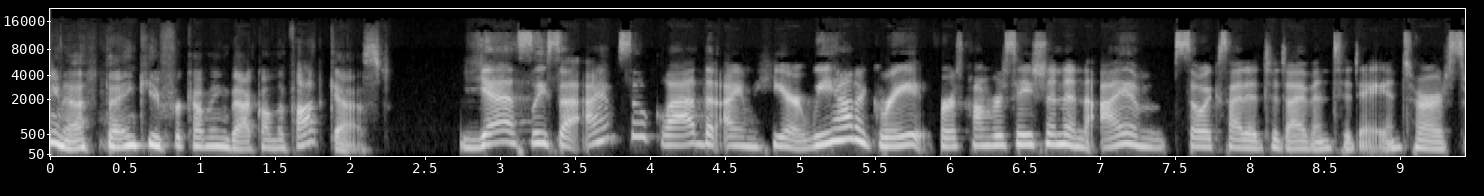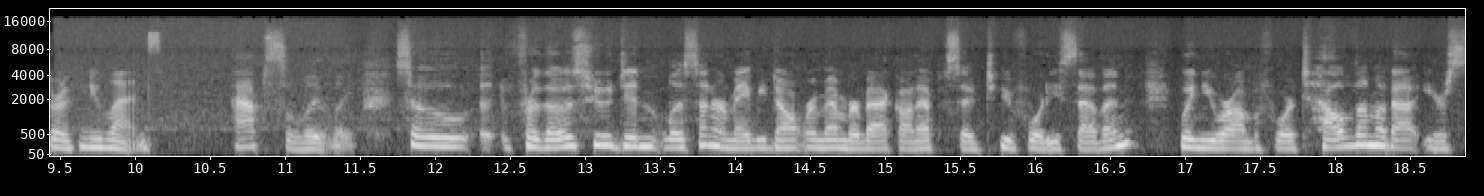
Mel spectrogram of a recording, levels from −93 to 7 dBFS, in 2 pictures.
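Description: Noise suppressor catching up, 9.46 to 12.11 s, after "in today into our": room noise jumps about 23 dB, leaks through, then sinks about 6 dB as the lagging noise estimate adapts.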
